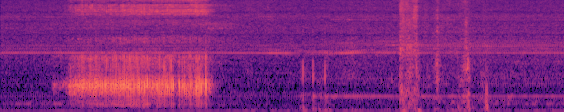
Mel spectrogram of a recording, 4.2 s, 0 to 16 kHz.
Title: Miss Abby can snore 2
